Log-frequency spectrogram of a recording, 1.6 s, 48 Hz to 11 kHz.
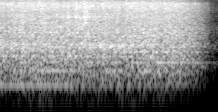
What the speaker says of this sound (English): Dylan Bakken heads out on this John Deere 4230 to cut a third crop of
